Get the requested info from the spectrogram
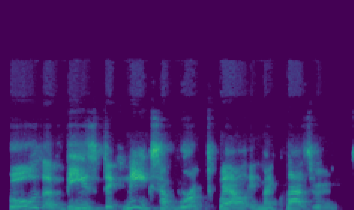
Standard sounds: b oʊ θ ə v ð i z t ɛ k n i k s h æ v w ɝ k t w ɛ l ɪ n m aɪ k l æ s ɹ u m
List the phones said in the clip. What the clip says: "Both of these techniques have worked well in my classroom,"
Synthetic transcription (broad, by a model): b oʊ θ ə v ð i z t ɛ k n i k s h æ v w ɝ k t w ɛ l ɪ n m aɪ k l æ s ɹ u m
